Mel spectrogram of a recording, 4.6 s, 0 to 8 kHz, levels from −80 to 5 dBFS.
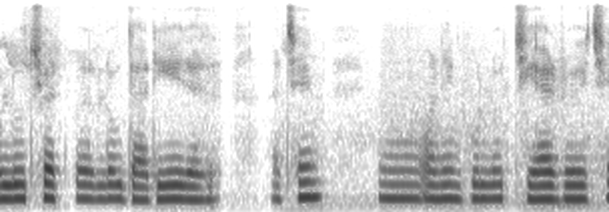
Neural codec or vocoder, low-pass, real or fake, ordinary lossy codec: none; 7.2 kHz; real; none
